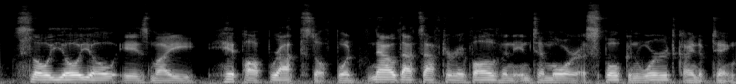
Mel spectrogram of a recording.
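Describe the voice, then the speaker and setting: A man's fairly low voice in a Kilkenny accent, at a fairly slow pace. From Ireland, Kilkenny. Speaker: musician. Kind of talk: radio interview.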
